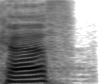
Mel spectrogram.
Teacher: have the word kafir the first letter is calf calf is pronounced using the back of the tongue touching the hard palate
